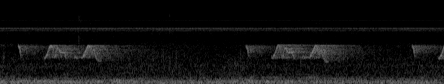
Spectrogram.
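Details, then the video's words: Chuck-will's-widow in Parkersburg, West Virginia, 29 May 2019, singing loudly very nearby a month after arrival; rhythmic three-note whistled phrases roughly every two seconds, with low rumbling background noise. "Chuck Wills Widow Singing Loudly Very Nearby"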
